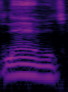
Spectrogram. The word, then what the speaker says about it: Navig: Like if you just flip the name around backwards, but flip the A and the I and just pronounce Navig.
